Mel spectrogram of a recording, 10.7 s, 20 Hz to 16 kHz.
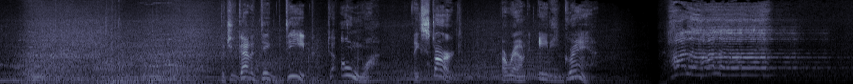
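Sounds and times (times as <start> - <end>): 
pickup truck engine revving: 0.2 - 8.0
speech: 2.8 - 7.5.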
